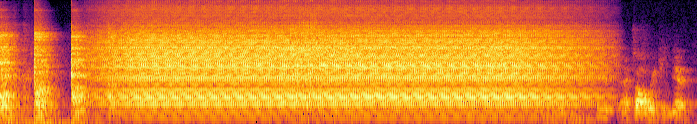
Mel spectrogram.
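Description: A power tool whirs steadily at high speed.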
